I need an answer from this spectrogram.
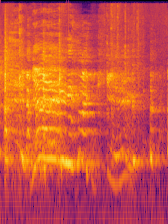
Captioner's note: laughs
